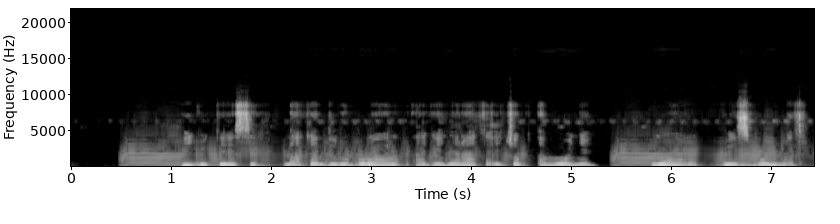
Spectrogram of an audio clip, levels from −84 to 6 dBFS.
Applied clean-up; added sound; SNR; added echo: neural mask model RNNoise.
